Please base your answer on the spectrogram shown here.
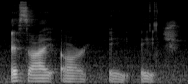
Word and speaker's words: Sirah: Sirah, not like the country.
